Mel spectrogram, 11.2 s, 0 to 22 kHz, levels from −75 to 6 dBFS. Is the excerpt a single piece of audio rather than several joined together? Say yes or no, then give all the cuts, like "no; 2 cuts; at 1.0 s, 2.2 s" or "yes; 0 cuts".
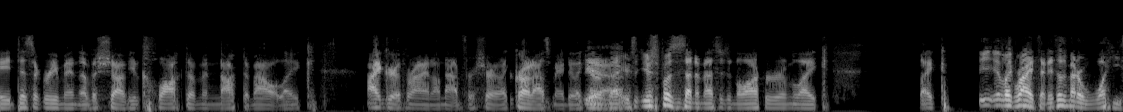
no; 3 cuts; at 1.4 s, 5.1 s, 6.3 s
